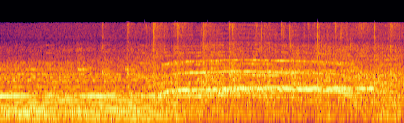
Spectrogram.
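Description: Arabic dance music stops partway through, and an audience cheers with one long high-pitched shout and some clapping.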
